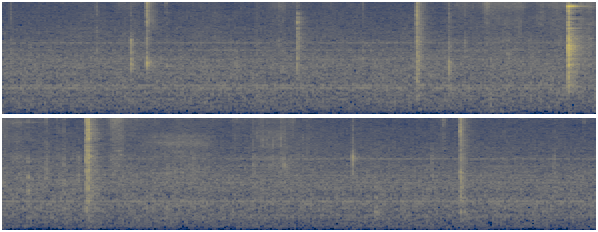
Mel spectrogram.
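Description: Metal tools click and clink against a chainsaw's parts.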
